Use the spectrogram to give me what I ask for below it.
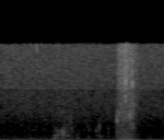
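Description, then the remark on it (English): A single brief sip of coffee from a cup, a short soft slurp rising out of a quiet, steady hum, with no talking. “Fill it with your favorite liquid. I like coffee. And join me now for the unparalleled pleasure.”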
